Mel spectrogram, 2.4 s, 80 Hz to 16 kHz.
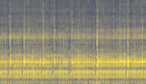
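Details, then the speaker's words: Raider 150 motorcycle at steady speed on a four-lane highway after the muffler came off; harsh, loud, raspy note with sharp regular exhaust pops from the open exhaust connection. "Tambutso yung ingay kundi sa connection mismo."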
